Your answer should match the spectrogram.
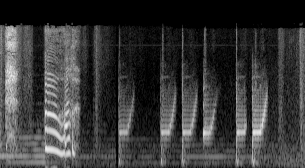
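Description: Cartoon sound effects: a swooping tone about a second in, then six short, rising boing-like chirps, comic accents for a spear prodding someone's head, over a held background-music note.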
